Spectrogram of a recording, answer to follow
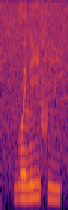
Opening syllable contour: low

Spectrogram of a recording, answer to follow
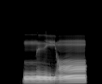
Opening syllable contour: low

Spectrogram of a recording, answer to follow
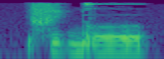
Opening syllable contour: high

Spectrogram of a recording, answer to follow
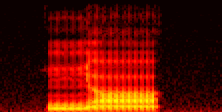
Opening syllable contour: low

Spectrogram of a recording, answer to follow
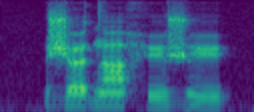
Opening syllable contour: high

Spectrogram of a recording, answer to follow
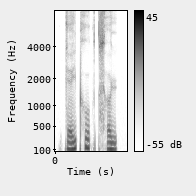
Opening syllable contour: rising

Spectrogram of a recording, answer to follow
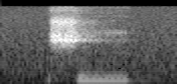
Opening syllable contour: high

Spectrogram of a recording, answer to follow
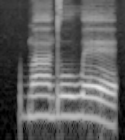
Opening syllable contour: high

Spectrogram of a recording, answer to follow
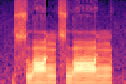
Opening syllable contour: high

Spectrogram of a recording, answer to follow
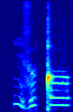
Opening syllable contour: falling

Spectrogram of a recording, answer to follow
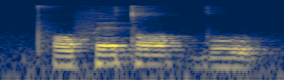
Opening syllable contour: low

